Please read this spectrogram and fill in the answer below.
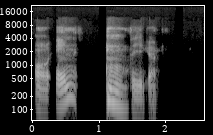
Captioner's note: clearing throat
